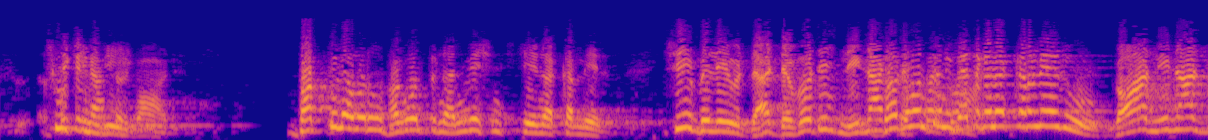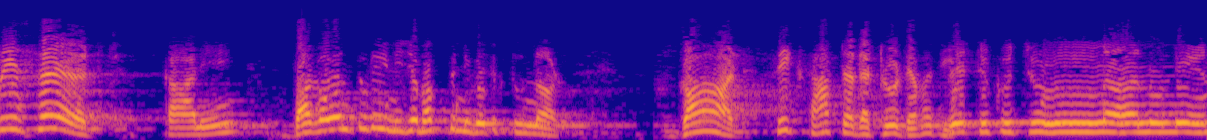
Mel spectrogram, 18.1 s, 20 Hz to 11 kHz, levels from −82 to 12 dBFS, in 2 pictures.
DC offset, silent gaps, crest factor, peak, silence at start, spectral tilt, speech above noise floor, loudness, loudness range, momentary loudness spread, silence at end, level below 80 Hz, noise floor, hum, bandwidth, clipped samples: under 0.1%; none; 12 dB; 0 dBFS; 0.1 s; -8 dB/octave; 40 dB; -13 LUFS; 4 LU; 9 LU; 0 s; -66 dBFS; -52 dBFS; none; 6 kHz; under 0.1%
